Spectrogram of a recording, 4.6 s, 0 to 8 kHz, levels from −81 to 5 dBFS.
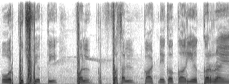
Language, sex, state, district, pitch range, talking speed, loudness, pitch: Hindi, male, Haryana, Rohtak, 145-160 Hz, 155 wpm, -15 LUFS, 150 Hz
